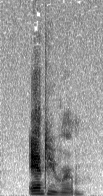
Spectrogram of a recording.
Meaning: A room before, or forming an entrance to, another; a waiting room
- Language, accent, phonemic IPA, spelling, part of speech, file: English, US, /ˈæn.ti.ɹʊm/, anteroom, noun, En-us-anteroom.ogg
